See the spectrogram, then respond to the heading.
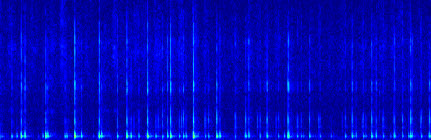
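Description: Fingertips tap quickly on the bamboo lid of a glass jar, which is held with the lid facing forward. The result is a rapid, uneven run of short, dry, hollow knocks with a mid-low tone and brief bright tops. Each tap dies away almost instantly.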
